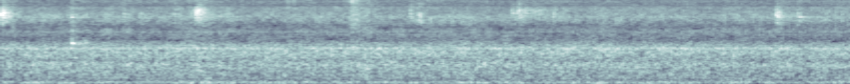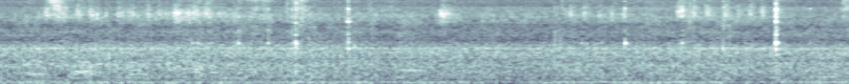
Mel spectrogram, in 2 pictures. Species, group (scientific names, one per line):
Magicicada septendecula
Cicadidae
